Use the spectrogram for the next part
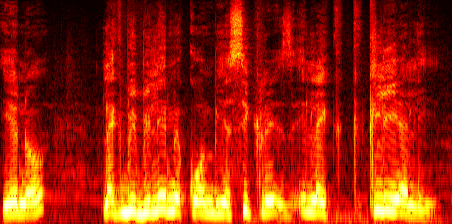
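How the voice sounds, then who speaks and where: A man with a Kenyan accent hosts his show as a spoken word artist, delivering a preachy, reflective monologue with slow, emphatic stresses. His voice is high and mellow.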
